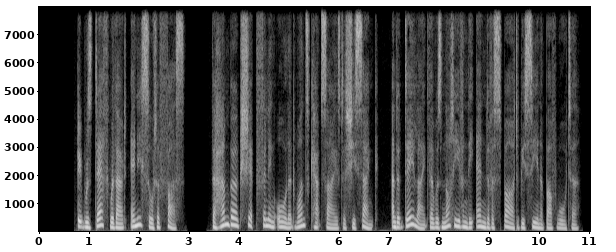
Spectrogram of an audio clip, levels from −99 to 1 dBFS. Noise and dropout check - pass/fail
pass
